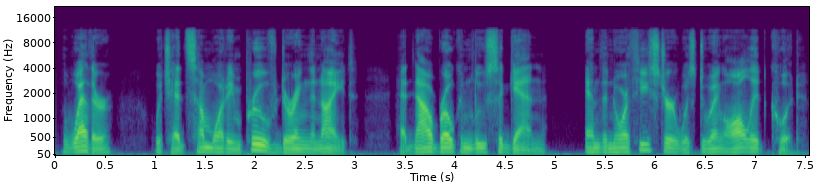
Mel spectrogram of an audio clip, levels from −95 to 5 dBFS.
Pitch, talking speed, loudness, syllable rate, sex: 95 Hz, 185 wpm, -22 LUFS, 5.3 syllables/s, male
